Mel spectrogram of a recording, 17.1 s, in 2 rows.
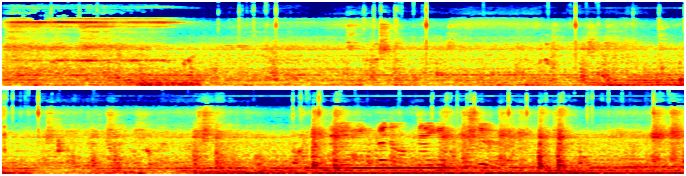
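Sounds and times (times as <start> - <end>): train hum: 0.0 - 17.0
train wheels rumbling on rail: 0.0 - 17.0.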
